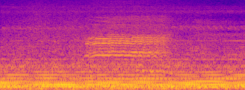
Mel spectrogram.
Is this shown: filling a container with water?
no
